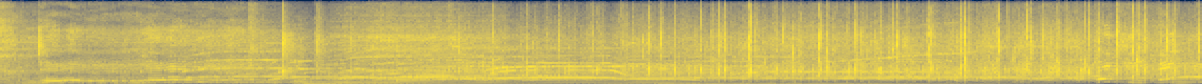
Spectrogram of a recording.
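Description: Live band music: a woman sings with bending, forceful notes over stage piano, bass, drums and electric guitar. Held low bass notes come in about three seconds in, and the drums and cymbals get busier in the second half.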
